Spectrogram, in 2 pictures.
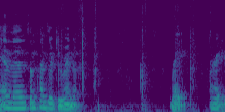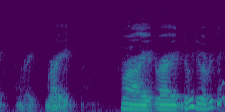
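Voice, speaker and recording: A woman's voice: lowish voice, a little mellow, echoey room, slight background noise. A woman giving a casual, rambling spiritual card reading, chatty and enthusiastic. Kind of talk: casual tarot-style reading.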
